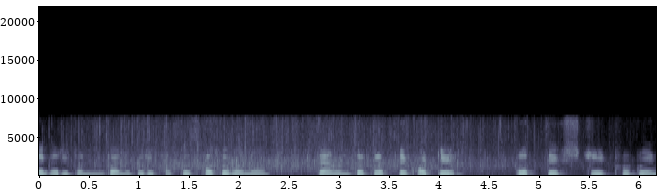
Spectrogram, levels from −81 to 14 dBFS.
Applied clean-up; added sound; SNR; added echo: none; Applause; 14 dB; none.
